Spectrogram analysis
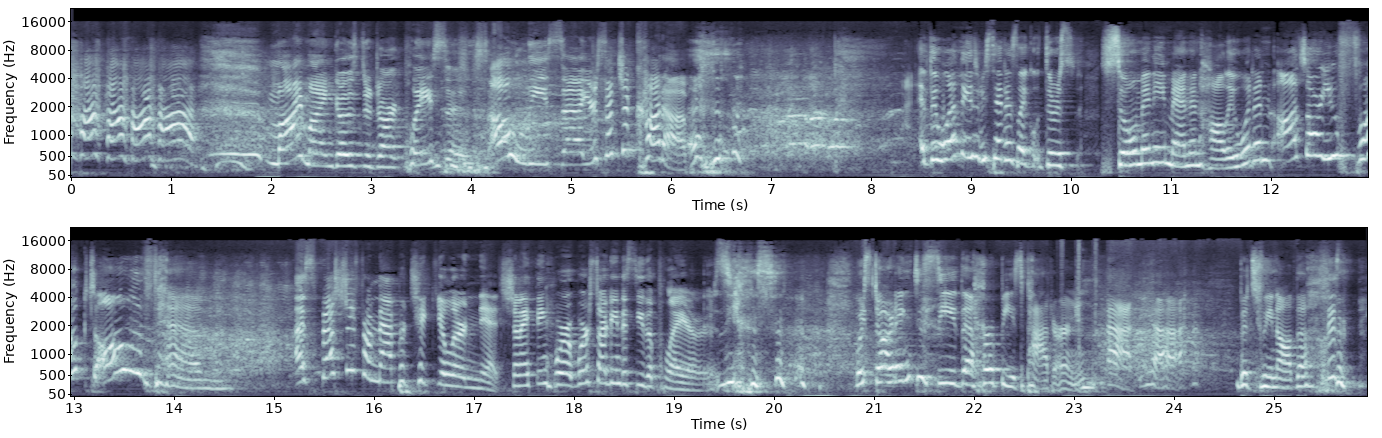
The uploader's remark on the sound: Live from Largo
